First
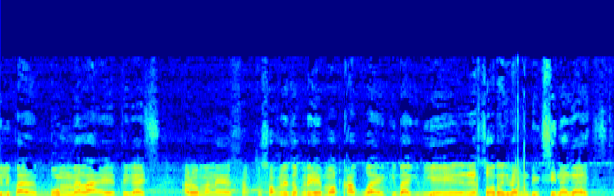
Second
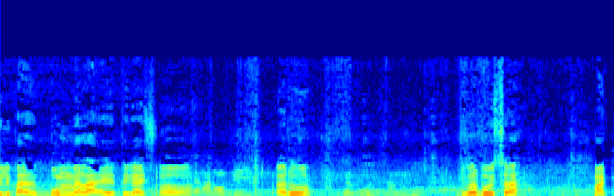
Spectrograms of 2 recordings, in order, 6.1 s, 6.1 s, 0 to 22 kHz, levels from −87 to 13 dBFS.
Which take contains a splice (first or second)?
second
